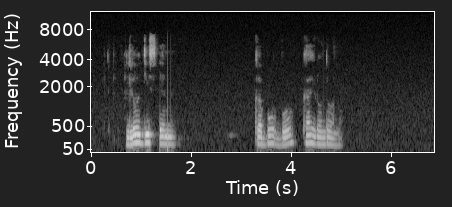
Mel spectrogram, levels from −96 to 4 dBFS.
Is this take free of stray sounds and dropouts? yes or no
yes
